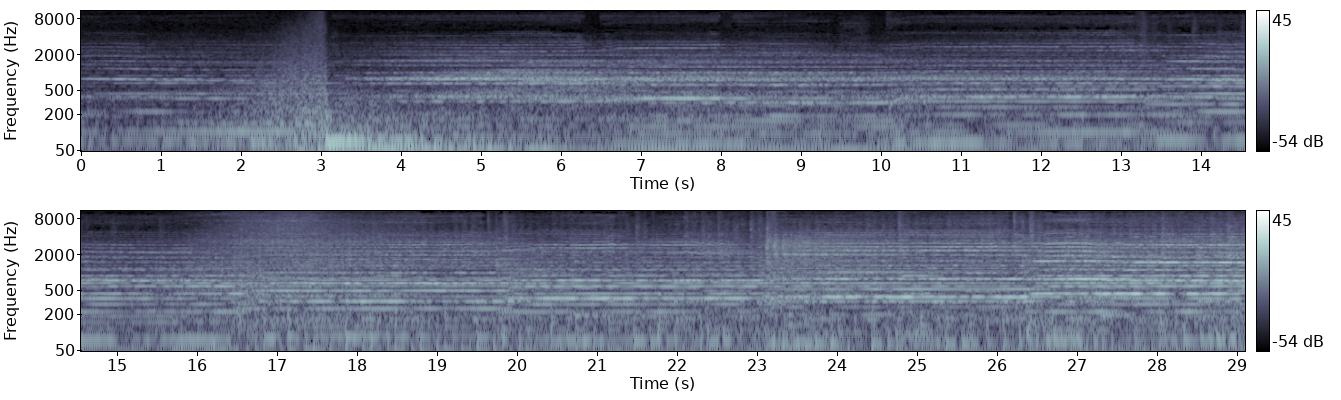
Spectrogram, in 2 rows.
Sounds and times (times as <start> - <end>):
Music: 0.0 - 29.1.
